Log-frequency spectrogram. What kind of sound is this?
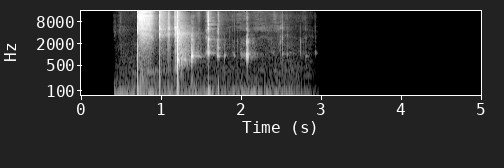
Opening a can
opening a soda can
